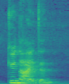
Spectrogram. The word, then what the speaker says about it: günaydın: Rano, do południa możemy powiedzieć: günaydın (czyt. günajdyn) I to po prostu 'dzień dobry'.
